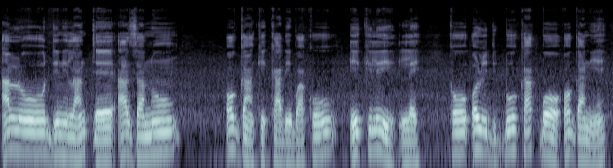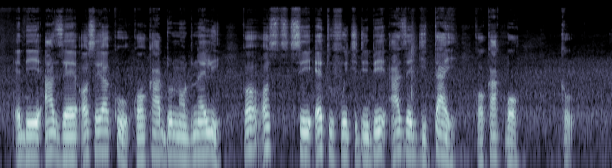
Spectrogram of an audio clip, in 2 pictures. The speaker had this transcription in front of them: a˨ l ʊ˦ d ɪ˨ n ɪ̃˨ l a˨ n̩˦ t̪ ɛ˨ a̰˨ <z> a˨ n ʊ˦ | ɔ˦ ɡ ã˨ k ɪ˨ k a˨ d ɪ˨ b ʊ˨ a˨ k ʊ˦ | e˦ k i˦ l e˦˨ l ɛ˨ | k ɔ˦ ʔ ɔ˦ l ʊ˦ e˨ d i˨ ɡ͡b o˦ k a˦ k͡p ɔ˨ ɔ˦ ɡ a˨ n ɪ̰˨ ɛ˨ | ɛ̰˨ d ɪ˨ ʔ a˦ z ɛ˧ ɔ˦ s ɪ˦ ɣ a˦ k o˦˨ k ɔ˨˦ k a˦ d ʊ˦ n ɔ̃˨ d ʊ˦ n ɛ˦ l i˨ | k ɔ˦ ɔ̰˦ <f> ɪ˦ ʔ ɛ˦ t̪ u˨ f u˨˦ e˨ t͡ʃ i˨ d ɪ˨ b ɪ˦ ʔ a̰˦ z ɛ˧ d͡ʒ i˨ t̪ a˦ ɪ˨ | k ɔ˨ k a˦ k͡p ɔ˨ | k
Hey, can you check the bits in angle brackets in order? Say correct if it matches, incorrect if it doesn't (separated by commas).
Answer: correct, incorrect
